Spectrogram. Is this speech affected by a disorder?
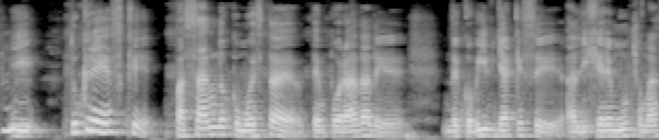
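Yes: cleft lip and palate; chili burns more than usual.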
